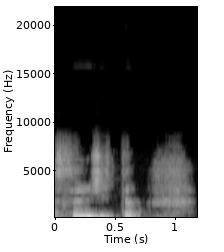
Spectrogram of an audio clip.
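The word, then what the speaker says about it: Shungite: qui est la Sungite. Alors ça s'écrit S-H-U-N-G-I-T-E, qui est aussi une pierre noire.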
